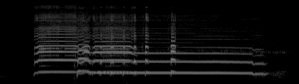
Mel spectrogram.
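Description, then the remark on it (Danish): A paper party horn is blown by a party guest in one sustained, buzzy honk of about two seconds, loud and steady with a slight wavering pitch, then cut off. No one talks. “Nogle af gæsterne tager et forlod paphorn og puster i det.”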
